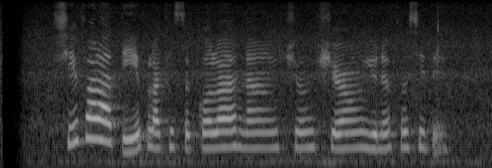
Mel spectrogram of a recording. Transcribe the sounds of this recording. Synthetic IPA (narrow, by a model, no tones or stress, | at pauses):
ʃifalat̪iflaɡ̥isəkolahnaŋt͡ʃuŋʃɔŋjunifərsit̪ḭ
